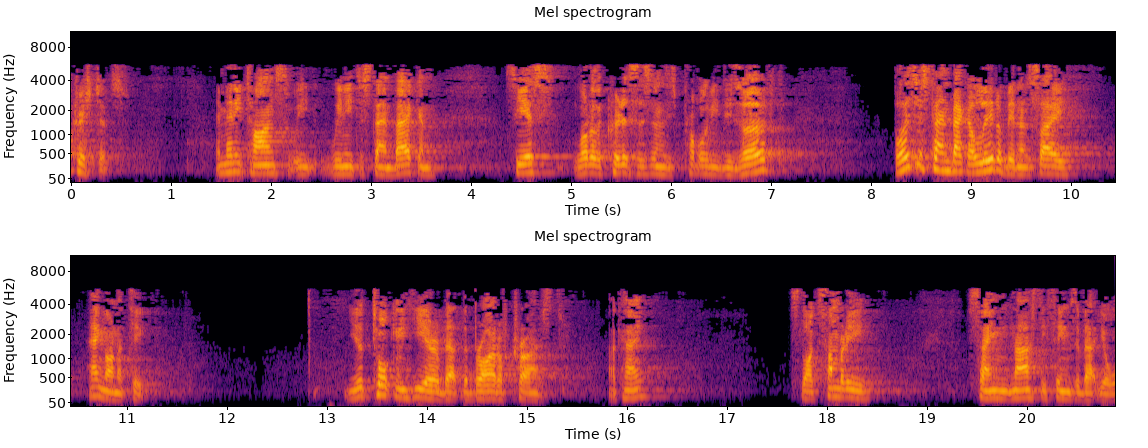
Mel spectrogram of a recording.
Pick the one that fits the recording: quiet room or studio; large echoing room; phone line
large echoing room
